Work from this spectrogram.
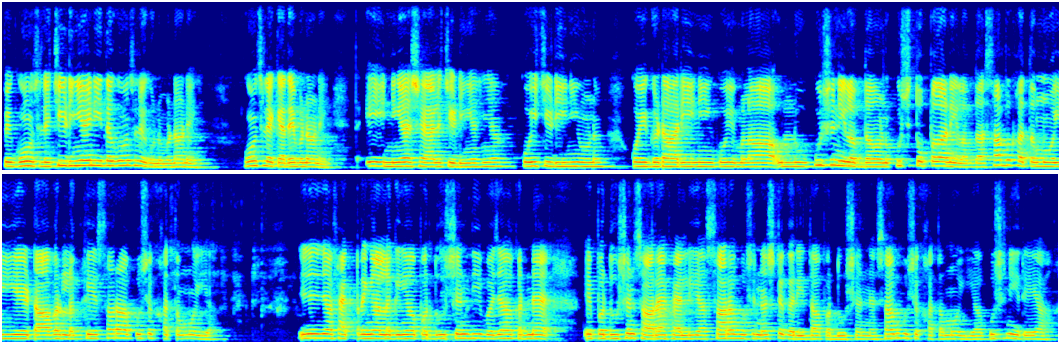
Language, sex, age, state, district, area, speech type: Dogri, female, 30-45, Jammu and Kashmir, Kathua, rural, spontaneous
